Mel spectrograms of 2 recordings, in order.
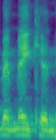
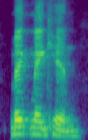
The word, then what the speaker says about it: McMeekin: That's how you say it, McMeekin. He's the one name that's been outdoing me in these English ones. McMeekin.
